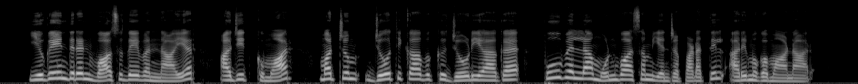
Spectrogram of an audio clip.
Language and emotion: Tamil, neutral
